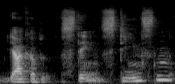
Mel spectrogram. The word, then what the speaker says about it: Jakob Steensen: Jakob Steensen is his Danish pronunciation.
